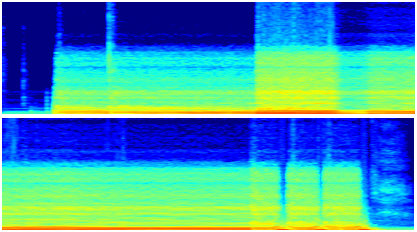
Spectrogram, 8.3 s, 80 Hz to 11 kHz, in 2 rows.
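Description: An electric guitar plays through channel 3 of a Mesa Boogie 100-watt three-channel Dual Rectifier amp, sustaining heavy distorted chords for several seconds and ending with a few short palm-muted chugs, loud and close, with no talking.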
